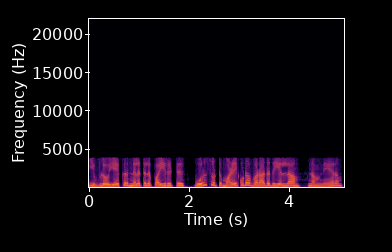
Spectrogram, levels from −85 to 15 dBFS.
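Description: No technical faults occur in this speech recording, which carries the narrow band of a fixed-line telephone call.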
